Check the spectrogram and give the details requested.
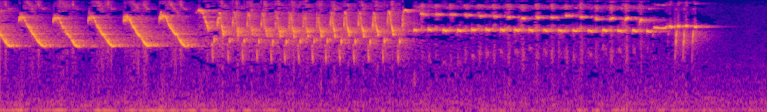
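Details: Canary singing: a series of fast, high, downward-sweeping notes repeated several times, then a dense buzzy roll and a thin, high whistled trill that stops abruptly.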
